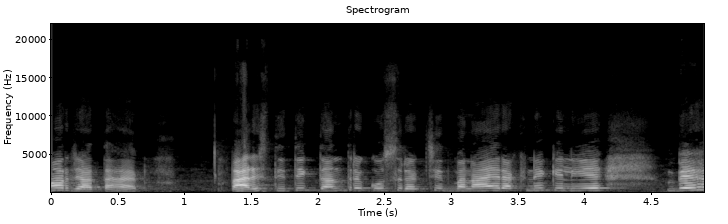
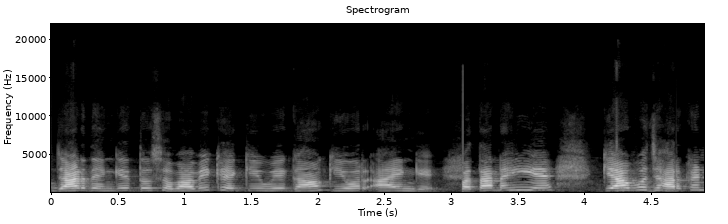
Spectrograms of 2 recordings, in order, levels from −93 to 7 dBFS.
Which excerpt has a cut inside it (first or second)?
second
